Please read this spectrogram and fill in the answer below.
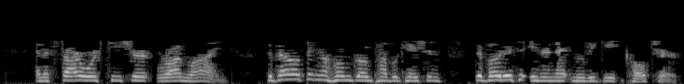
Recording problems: garbled, watery; badly; nothing above 3 kHz

